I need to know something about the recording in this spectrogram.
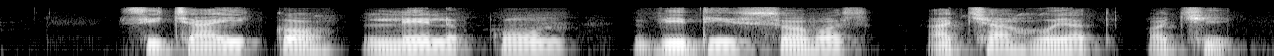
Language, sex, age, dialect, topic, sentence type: Maithili, male, 25-30, Eastern / Thethi, agriculture, question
